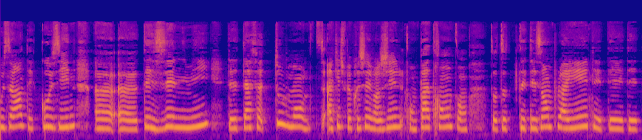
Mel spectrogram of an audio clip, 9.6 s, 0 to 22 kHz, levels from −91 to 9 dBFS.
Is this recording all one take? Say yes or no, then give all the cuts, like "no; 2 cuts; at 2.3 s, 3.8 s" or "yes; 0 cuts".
no; 2 cuts; at 6.1 s, 7.6 s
